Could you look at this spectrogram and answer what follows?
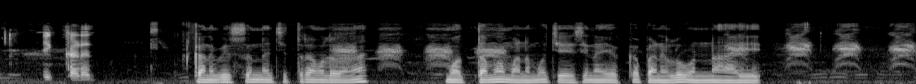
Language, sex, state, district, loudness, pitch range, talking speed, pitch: Telugu, male, Andhra Pradesh, Sri Satya Sai, -20 LUFS, 100-110 Hz, 60 wpm, 105 Hz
